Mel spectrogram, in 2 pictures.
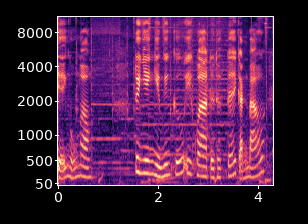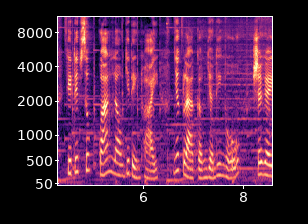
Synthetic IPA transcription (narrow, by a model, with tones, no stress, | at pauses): ḛ˧˥ŋṵ˧˥ŋɔ˧n | t̪wi˧ɲi˧ənɲi˨˩əwŋi˧ənkɨ˨˦wʔi˧xwaː˧t̪ɨ˨˩t̪ɨ˨˩k̚t̪e˨˦ka˧˩jŋ̟ɓaː˨˦wxi˧t̪i˦˥əp̚sʊ˦˥k͡p̚kwaː˨˦lə˧wzəː˨˦jɗḭ˧˨ənt̪ʰwa̰ː˧˨jɲə˦˥t̚laː˨˩kə̰˨˩nzə̰ː˧˨˩ɗi˧ŋṵ˧˥ | sɛ̰˧˥ɣə˧j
